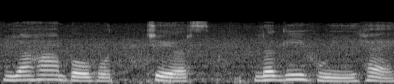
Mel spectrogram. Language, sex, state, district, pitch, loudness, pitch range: Hindi, female, Punjab, Fazilka, 180 Hz, -15 LUFS, 160-205 Hz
